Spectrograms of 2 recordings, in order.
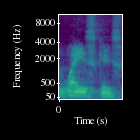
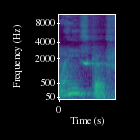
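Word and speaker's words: wayzgoose: healthy and you know we've got a A Way Goose which is a way Goose another new word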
